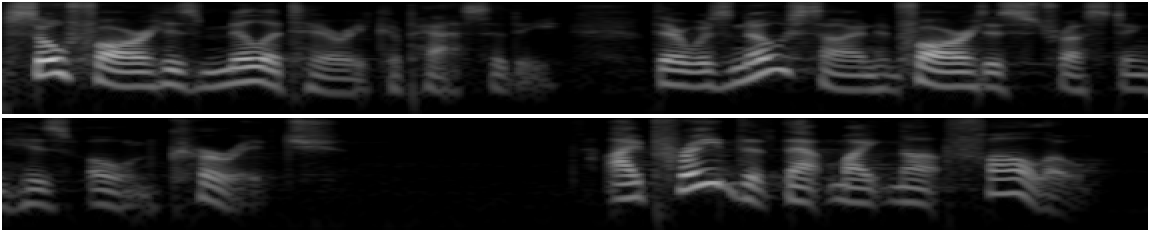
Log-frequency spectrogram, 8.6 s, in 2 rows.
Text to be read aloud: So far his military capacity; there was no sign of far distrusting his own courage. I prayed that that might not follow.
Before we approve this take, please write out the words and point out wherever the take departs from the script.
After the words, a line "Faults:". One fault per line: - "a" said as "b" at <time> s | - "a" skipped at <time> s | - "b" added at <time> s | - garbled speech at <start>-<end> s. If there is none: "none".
So far his military capacity; there was no sign of far distrusting his own courage. I prayed that that might not follow.
Faults:
none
